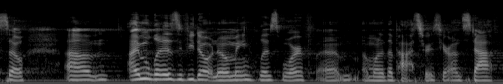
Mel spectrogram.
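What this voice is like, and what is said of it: Voice slightly deeper than usual. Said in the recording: “my voice is a little deeper today”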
